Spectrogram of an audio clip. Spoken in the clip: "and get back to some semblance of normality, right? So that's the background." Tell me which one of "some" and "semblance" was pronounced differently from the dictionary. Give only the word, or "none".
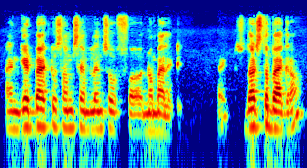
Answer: none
